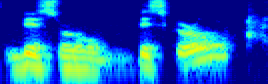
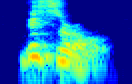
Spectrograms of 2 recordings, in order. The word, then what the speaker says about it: visceral: He won't call this visceral like Luke and Mitch have been. But anyway, What's his name? Visceral. Visceral. It's not a hard C.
